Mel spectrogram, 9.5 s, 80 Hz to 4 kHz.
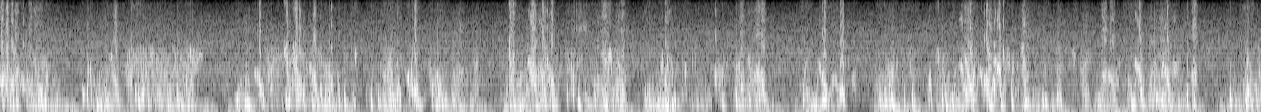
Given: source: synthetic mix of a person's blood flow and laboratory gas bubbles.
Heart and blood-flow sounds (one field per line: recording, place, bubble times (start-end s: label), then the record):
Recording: Doppler ultrasound of blood flow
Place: precordium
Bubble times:
0.00-0.49 s: bubbles
0.59-1.53 s: bubbles
1.75-2.71 s: bubbles
2.74-3.60 s: bubbles
3.77-4.72 s: bubbles
4.80-5.78 s: bubbles
5.99-6.44 s: bubbles
6.55-6.90 s: bubbles
6.93-7.97 s: bubbles
8.03-9.00 s: bubbles
9.19-9.46 s: bubbles
From the record:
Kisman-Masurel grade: 444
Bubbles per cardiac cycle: continuous sound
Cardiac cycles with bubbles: 100%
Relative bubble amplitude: maximal (0.775 to 0.999)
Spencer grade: 4 (maximum detectable bubble signal sounding continuously throughout systole and diastole of every cardiac period, and overriding the amplitude of the normal cardiac signals)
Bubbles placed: anywhere in the cardiac cycle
